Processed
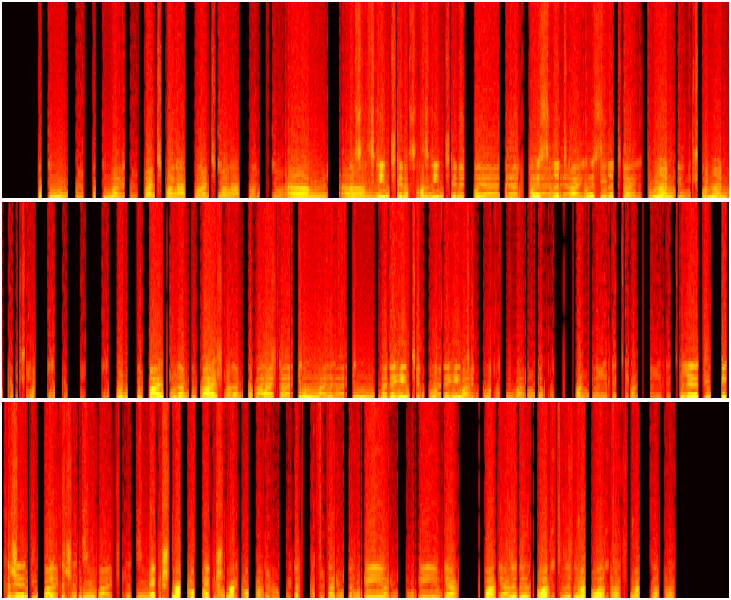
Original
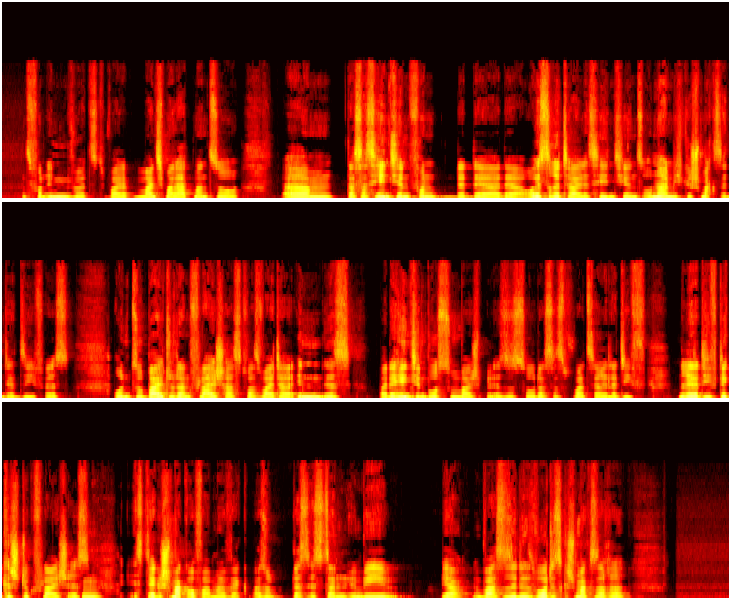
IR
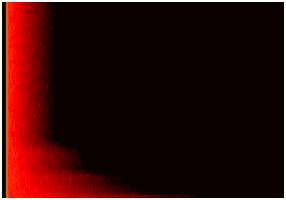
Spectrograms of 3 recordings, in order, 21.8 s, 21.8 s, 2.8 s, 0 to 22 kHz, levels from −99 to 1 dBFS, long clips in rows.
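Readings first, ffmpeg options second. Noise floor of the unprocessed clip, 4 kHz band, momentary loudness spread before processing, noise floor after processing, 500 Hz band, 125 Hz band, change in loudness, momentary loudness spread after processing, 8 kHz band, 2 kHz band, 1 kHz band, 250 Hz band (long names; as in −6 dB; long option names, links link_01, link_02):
−69 dBFS, −7.0 dB, 11 LU, below −85 dBFS, −8.5 dB, −13.0 dB, −9.0 dB, 12 LU, −7.5 dB, −6.0 dB, −6.5 dB, −11.0 dB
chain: -filter_complex "[0:a]lowshelf=frequency=190:gain=-6.5,aeval=exprs='val(0)*gte(abs(val(0)),0.0891)':channel_layout=same,asplit=2[link_01][link_02];[link_02]aecho=0:1:542:0.631[link_03];[link_01][link_03]amix=inputs=2:normalize=0,volume=-8dB"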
